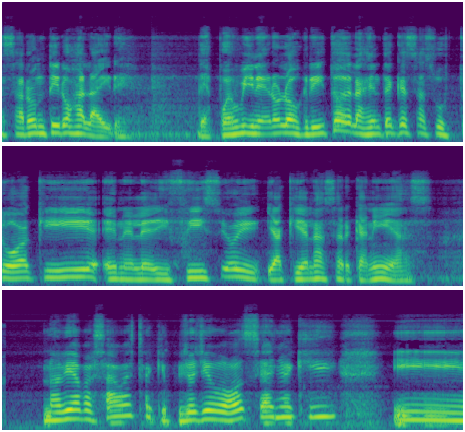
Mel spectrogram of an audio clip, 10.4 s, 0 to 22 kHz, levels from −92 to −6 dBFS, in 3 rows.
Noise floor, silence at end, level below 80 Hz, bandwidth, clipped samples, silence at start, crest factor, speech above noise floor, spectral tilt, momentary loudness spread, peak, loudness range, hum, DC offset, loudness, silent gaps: -48 dBFS; 0 s; -58 dBFS; 12 kHz; under 0.1%; 0 s; 16 dB; 26 dB; -5 dB/octave; 9 LU; -4 dBFS; 2 LU; none; under 0.1%; -22 LUFS; none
